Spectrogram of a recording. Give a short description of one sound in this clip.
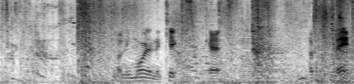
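Game combat sounds crackle and blast.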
